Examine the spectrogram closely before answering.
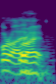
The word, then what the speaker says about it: Barayev: Barayev.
